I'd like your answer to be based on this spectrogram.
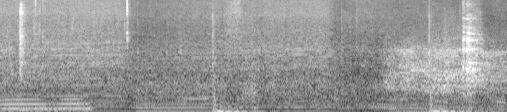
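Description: A car in GTA V drifts with skidding tire squeal over a steady engine drone, the screech rising and falling across the slide in a video game setting.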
